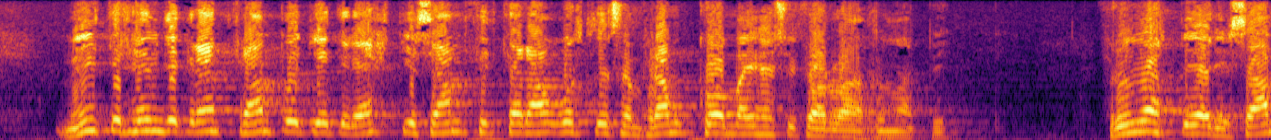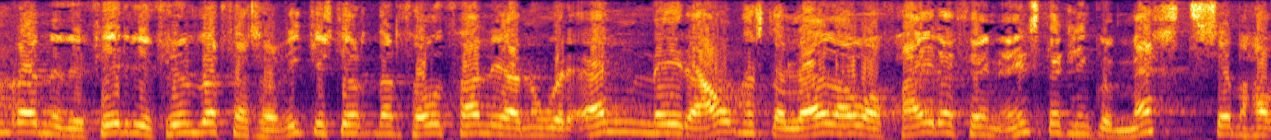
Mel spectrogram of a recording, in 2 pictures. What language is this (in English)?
Icelandic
